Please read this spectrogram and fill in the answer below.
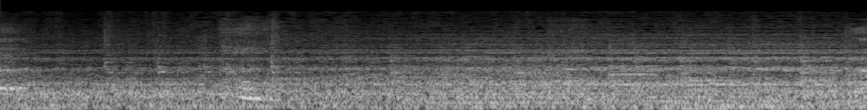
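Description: A steady, dense rumbling drone with faint sustained tones under it: a sound-design bed in a film trailer.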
